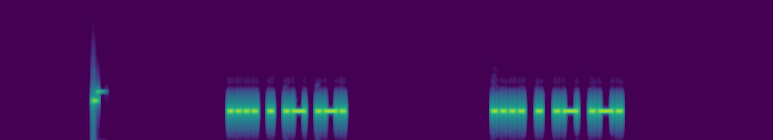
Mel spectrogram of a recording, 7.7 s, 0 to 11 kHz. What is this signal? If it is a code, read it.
Morse code, heard as a keyed tone, about 28 wpm, 700 Hz. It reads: HEAR HEAR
